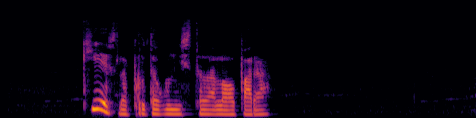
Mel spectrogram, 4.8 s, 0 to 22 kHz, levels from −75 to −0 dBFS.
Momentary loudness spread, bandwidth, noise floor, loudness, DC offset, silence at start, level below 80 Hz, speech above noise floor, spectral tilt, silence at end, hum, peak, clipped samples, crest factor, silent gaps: 11 LU; 11 kHz; -70 dBFS; -27 LUFS; under 0.1%; 0.85 s; -76 dBFS; 44 dB; -6.5 dB/octave; 2.05 s; none; -8 dBFS; under 0.1%; 22 dB; none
